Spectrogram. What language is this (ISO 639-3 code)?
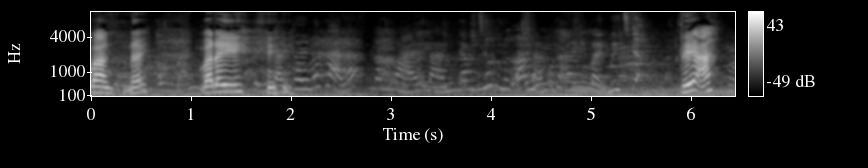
vie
